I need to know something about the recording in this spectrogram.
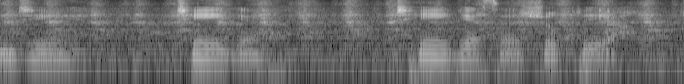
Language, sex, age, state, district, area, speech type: Urdu, female, 18-30, Delhi, East Delhi, urban, spontaneous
